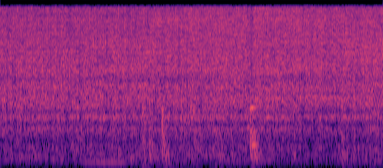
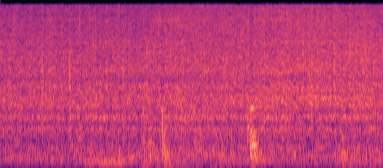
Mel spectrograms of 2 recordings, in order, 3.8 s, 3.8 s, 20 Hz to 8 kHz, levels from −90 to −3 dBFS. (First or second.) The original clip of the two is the first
